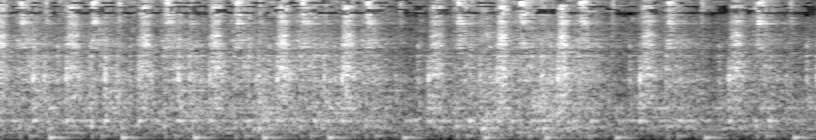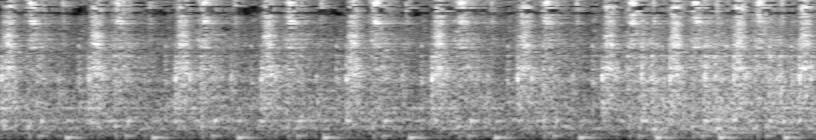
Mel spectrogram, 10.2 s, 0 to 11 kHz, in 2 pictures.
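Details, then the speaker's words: 1969 Cub Cadet 105 single-cylinder after engine reassembly and valve adjustment: uneven, stumbling putter firing irregularly, never settling into a steady beat; more responsive than before but still won't run, cause unknown. "it's definitely a lot more responsive than it used to be that just popped out in there however it definitely still has an issue what the issue is I don't know it's a lot better I haven't gotten it to run though"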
